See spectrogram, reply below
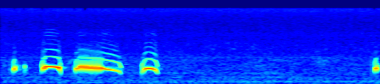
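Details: Spotted dove kept as a lure to call in wild doves, cooing one phrase of a brief pip, a hollow coo, a long purring falling coo and a short final coo, then silence until a new soft note begins.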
